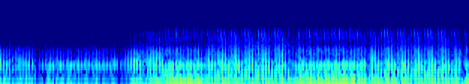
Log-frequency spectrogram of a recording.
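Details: Cat purring close up, a loud, deep, vibrating rumble that shifts character with each breath, softer in the first second and a half, then fuller and steadier.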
